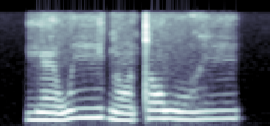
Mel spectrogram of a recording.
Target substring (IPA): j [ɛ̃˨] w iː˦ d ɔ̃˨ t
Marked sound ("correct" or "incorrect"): correct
